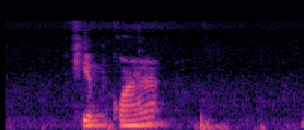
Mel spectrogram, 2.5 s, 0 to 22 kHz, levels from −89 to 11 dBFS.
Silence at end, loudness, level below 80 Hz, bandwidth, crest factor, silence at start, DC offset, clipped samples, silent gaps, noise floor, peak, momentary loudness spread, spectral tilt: 0 s; -22 LUFS; -50 dBFS; 11 kHz; 18 dB; 0.6 s; under 0.1%; under 0.1%; none; -56 dBFS; -6 dBFS; 20 LU; -8 dB/octave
